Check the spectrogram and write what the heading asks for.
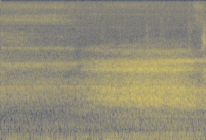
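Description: Electronic noise music from a synthesizer and mixer setup. A rushing band of noise swells up over the second half and cuts off suddenly at the end, over a steady low rumble and a few faint steady high tones.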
